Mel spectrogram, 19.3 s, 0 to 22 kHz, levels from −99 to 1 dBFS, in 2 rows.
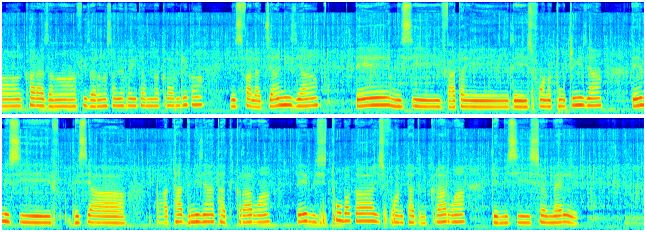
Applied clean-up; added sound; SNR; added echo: none; Liquid; 18 dB; none.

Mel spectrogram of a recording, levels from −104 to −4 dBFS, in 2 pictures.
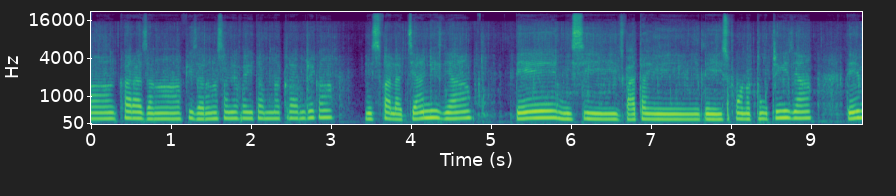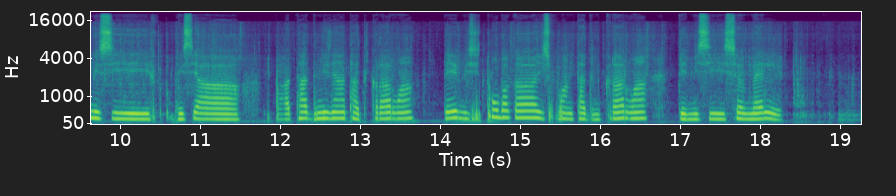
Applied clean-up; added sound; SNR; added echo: neural mask model RNNoise.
